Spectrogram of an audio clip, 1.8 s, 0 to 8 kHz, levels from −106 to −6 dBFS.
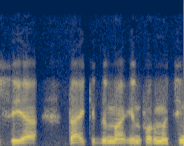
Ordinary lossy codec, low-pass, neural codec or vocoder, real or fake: Opus, 64 kbps; 7.2 kHz; none; real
